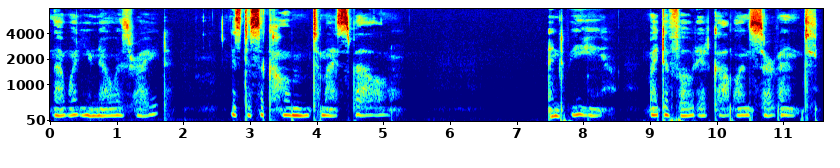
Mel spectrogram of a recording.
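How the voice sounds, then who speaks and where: A woman playing a dominant, seductive witch mistress in a whispered ASMR hypnosis roleplay, breathy, soothing and commanding. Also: fairly low pitch, warm tone, no echo, full character voice.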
